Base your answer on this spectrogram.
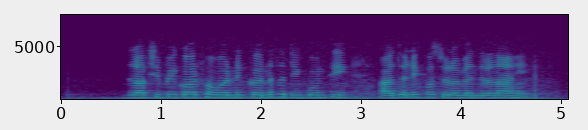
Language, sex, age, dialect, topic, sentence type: Marathi, female, 18-24, Northern Konkan, agriculture, question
